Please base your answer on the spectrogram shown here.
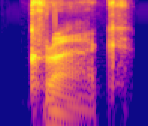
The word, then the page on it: crack: British English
